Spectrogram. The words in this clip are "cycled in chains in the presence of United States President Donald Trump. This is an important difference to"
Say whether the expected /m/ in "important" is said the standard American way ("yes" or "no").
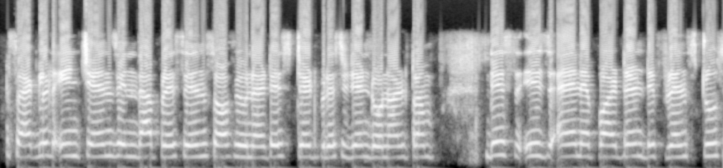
no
